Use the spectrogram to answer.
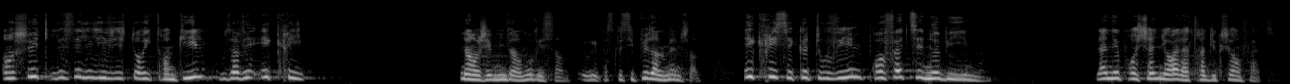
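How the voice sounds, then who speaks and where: A woman lectures to a class, explaining step by step and pausing often to check that everyone follows. Her voice sits a little high but sounds mellow and slightly husky. A long reverb trails behind her in a large room. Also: animated. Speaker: teacher.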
